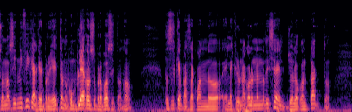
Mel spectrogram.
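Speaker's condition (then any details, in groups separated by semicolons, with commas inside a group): No condition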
